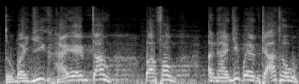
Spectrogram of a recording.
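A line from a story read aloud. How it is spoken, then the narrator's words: Near-screaming. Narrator (Vietnamese): Hai Thuận nói như thét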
